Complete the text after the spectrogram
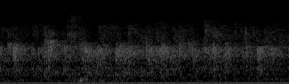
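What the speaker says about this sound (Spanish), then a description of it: "Denle un aplauso al Rey" A church congregation applauds steadily during a sermon, a sustained, fairly distant wash of clapping over a low hum, with no voice speaking.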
